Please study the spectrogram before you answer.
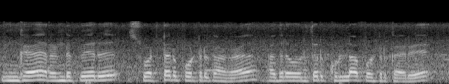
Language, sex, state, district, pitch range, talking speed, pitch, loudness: Tamil, male, Tamil Nadu, Chennai, 170-190 Hz, 120 wpm, 180 Hz, -15 LUFS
